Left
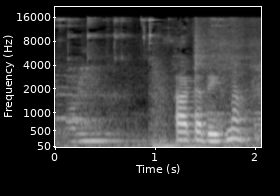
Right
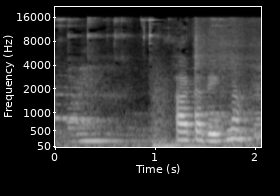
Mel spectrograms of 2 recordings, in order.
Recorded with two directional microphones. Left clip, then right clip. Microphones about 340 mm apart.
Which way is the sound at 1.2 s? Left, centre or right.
Centre.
